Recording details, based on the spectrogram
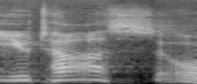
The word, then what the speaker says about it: UTAS: Yeah, and to be clear, do you actually pronounce it UTAS, or did I just make that up? – No, we do.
